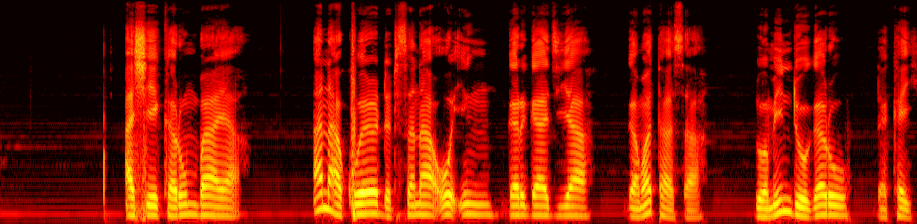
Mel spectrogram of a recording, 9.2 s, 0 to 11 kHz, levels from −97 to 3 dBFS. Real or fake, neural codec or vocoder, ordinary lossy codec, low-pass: real; none; none; none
